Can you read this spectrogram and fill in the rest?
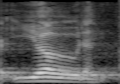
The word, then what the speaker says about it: Yod: Yod, and it's pronounced Y-O-O-D, Yod, but I may say Yod quite often.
